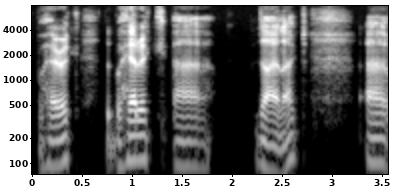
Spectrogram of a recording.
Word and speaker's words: Bohairic: Uh however, luckily for us today, the dialect primarily used by the Coptic Church uh is the Boheric or Boheric as some people, but I pronounce it Bheric.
